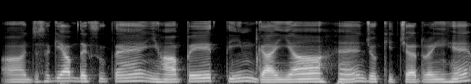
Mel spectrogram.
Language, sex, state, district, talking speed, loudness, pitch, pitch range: Hindi, male, Uttar Pradesh, Lucknow, 215 wpm, -17 LUFS, 130 Hz, 115-145 Hz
